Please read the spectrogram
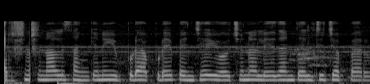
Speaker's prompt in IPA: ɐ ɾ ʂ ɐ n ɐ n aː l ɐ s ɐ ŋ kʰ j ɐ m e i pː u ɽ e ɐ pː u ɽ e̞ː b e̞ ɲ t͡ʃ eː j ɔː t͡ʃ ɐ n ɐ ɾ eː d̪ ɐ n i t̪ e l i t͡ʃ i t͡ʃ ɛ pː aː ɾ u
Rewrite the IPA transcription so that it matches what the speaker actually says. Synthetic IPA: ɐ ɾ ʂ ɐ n ɐ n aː l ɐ s ɐ ŋ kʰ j ɐ n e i pː u ɽ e ɐ pː u ɽ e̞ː p e̞ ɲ t͡ʃ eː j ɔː t͡ʃ ɐ n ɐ l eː d̪ ɐ n i t̪ e l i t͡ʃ i t͡ʃ ɛ pː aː ɾ u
